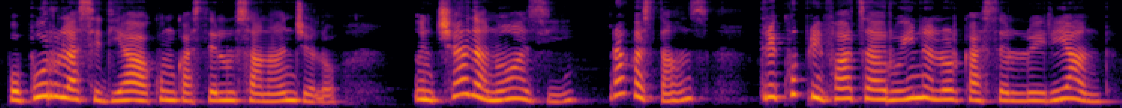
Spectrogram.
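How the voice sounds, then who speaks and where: A woman reading an adventure novel aloud in measured audiobook narration. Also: fairly high pitch, animated, a little mellow. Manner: measured storytelling, raises voice for dialogue.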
